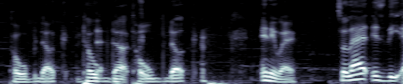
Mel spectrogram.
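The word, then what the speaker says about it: Tobduk: I also remembered it's pronounced Tobe-duck. Tobe-duck.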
